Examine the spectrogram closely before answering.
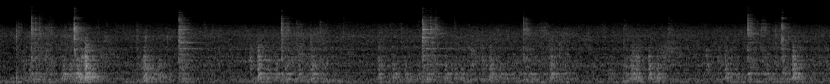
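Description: Potato nuggets deep-frying in hot oil in a steel kadai, a steady sizzle, while a wire-mesh skimmer stirs them and clinks and scrapes against the pan in sharp clicks every second or so.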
